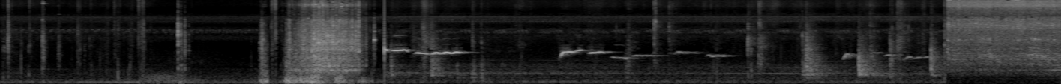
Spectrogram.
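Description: Someone whistling a short tune of about a dozen quick notes, some sliding up at their start, over scattered clicks and knocks of work on the truck. A loud burst of clatter comes about four seconds in, and a steady hiss starts near the end.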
